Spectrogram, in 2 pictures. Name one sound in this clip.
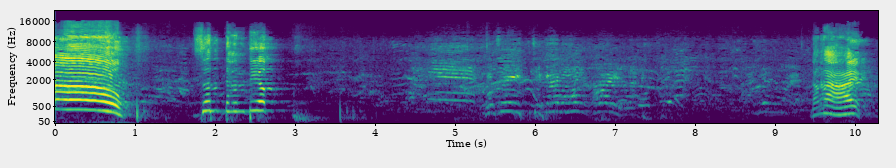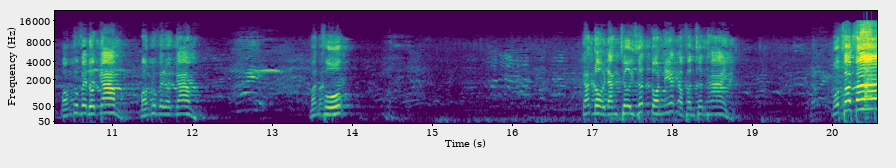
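Children splash and thrash about in water.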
